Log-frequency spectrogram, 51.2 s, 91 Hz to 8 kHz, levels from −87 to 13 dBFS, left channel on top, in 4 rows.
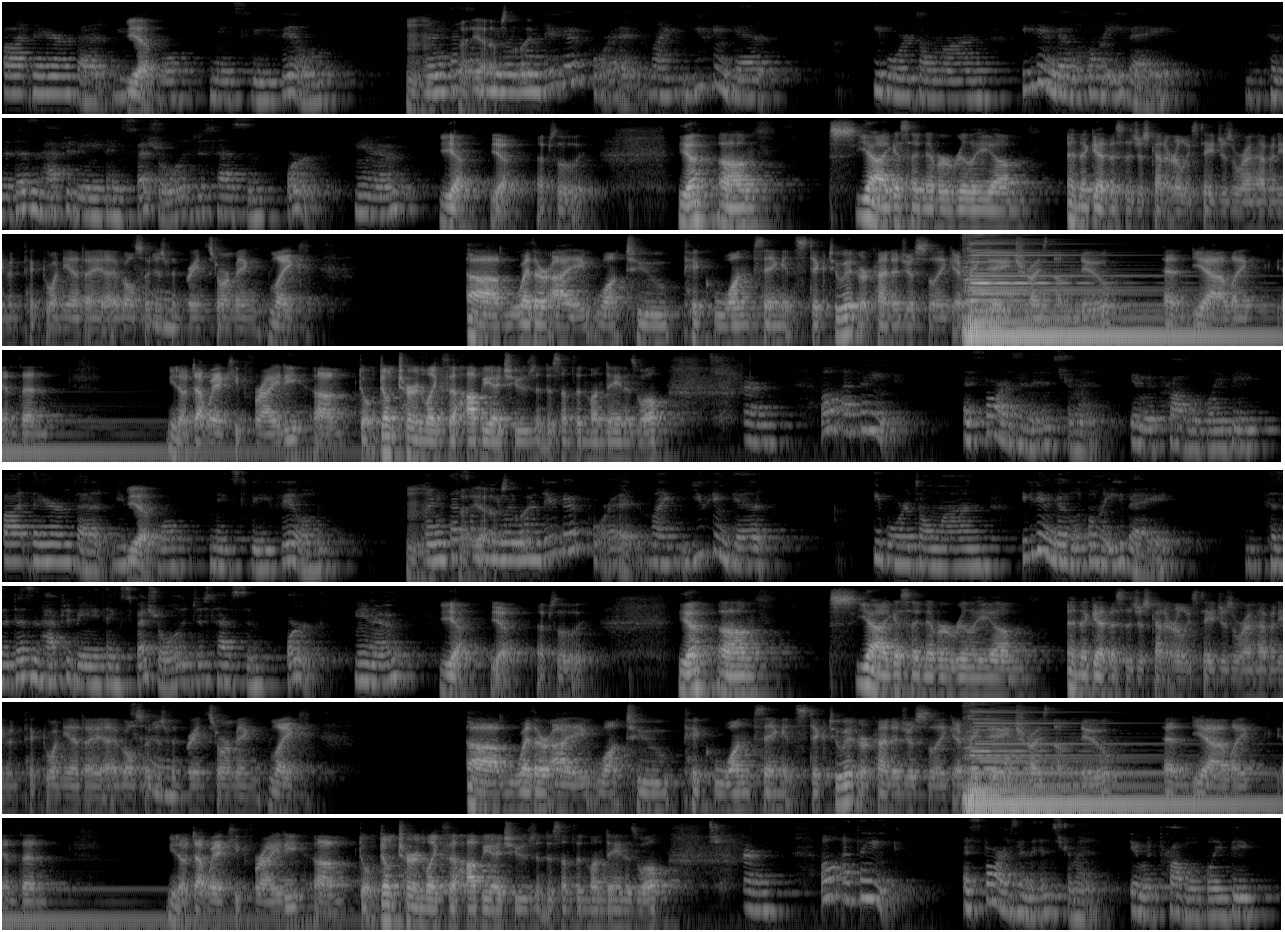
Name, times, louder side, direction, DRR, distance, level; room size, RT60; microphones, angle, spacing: voice 1, 0.0-1.2 1.5-1.8 2.1-3.2 4.2-7.6 8.7-11.7 12.4-15.9 16.3-16.8 26.9-27.4 35.4-36.0 45.5-47.4 48.0-49.4 49.7-50.9, right 1 dB, 65° right, 2 dB, 1.2 m, -44 dB
voice 2, 17.2-17.9 18.3-20.5 21.1-23.0 23.5-28.7 30.3-36.8 37.2-38.1 38.4-38.9 40.1-45.8, left 2 dB, 10° left, 7 dB, 0.4 m, -36 dB
Strum, 35.2-40.8, left 2 dB, 55° left, 0.8 m, -35 dB
9.9 x 4.1 x 2.5 m, 0.87 s
head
